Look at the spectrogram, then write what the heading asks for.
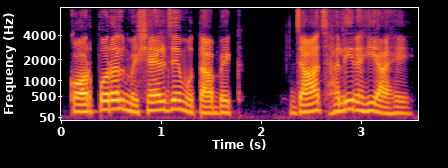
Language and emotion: Sindhi, neutral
